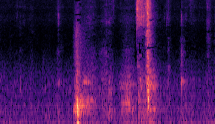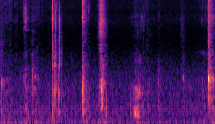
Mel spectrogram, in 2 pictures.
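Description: Close-miked eating sounds: a man chewing a mouthful of pork curry and rice, with wet lip smacks and a string of short sharp mouth clicks.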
